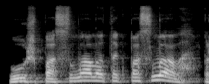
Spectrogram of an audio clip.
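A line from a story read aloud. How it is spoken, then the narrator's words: Lisping cartoon voice. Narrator (Russian): прошепелявил мультяшный голос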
